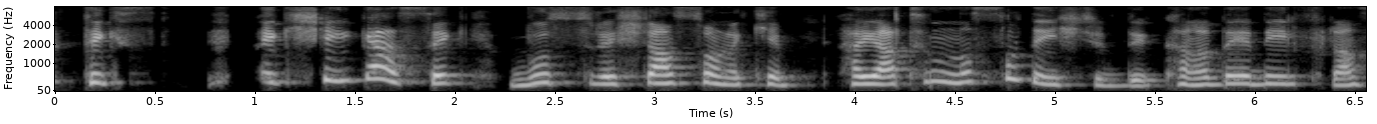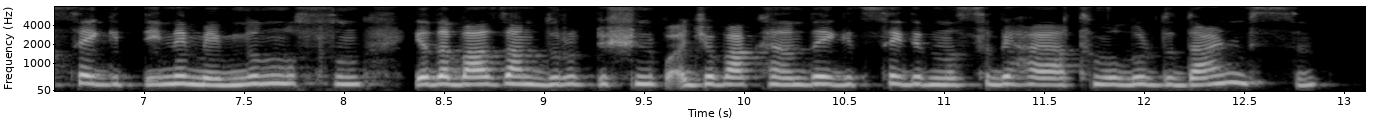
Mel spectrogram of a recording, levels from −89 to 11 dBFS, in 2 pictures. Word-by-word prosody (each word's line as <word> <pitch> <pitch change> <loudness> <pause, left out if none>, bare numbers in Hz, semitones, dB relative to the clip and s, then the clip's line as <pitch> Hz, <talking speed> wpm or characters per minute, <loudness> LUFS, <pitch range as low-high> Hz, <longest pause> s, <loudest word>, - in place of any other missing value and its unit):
Peki, 310 -1 +4
s 320 0 -6 0.5
peki, 325 -1 0
şeye 390 -3 +2
gelsek, 335 -9 +2
bu 260 +9 0
süreçten 290 -1 +3
sonraki 260 -5 -1 0.2
hayatını 270 +5 +4
nasıl 350 +7 -2
değiştirdi? 225 -7 -3
Kanada'ya 260 +1 +1
değil, 270 -1 -1
Fransa'ya 230 +5 0
gittiğine 255 +2 -1
memnun 240 +2 +2
musun? 275 -2 -3 0.2
Ya 250 +1 +4
da 260 -2 +5
bazen 255 0 +2
durup 250 0 -4
düşünüp, 260 0 -2
acaba 245 +3 0
Kanada'ya 250 +1 +1
gitseydim 245 0 -2
nasıl 235 +1 -4
bir 265 - +2
hayatım 235 0 -3
olurdu, 240 -1 -2
der 240 +3 +1
misin? 290 -6 -6
260 Hz, 140 wpm, -23 LUFS, 240-285 Hz, 0.5 s, da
